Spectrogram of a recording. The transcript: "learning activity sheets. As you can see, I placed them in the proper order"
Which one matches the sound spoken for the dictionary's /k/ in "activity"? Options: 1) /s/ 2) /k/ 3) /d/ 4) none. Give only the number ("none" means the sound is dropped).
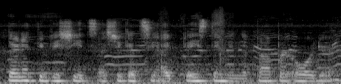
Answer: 4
